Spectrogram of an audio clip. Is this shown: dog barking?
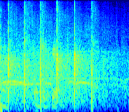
no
